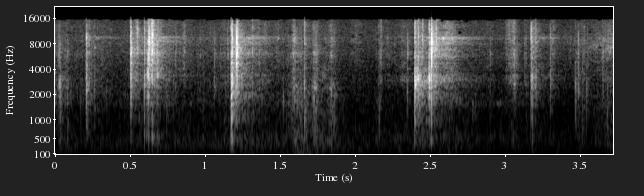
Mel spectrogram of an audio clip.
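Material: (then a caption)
Magnesium carbonate. A dry block of white gym chalk (magnesium carbonate), broken into shards and powder on a dark counter, is crushed and squeezed between the fingers. It makes a string of short, bright, crackly crunches and crumbles with almost no low end. Each snap dies away almost instantly, leaving soft grainy crumbling between the sharper breaks.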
